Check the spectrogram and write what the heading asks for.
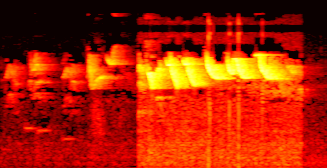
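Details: Caboclinho (capped seedeater) opens with a few faint, separate whistled notes, then bursts into the paraense song, a fast loud chain of high descending slurs lasting about two and a half seconds.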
